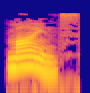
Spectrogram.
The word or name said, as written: mind's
